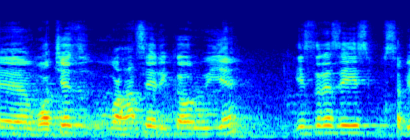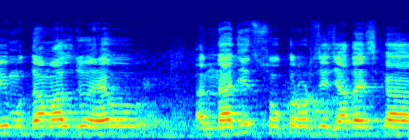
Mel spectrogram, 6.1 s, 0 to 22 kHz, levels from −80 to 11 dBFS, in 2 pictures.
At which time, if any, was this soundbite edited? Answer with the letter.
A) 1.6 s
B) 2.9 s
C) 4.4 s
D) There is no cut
D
